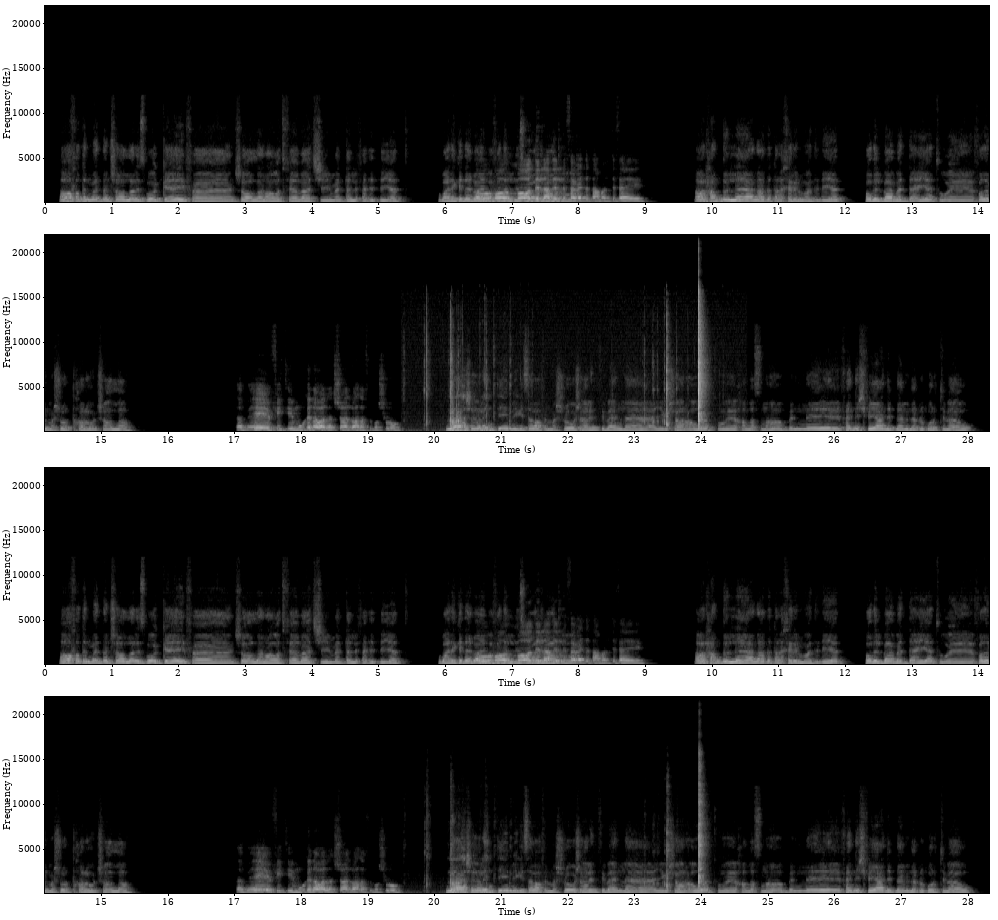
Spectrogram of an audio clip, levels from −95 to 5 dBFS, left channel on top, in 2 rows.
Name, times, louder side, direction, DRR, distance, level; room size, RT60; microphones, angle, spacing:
voice 1, 0.2-5.3 5.9-8.0 9.7-12.0 12.3-15.4 20.2-28.0, right 1 dB, 10° left, 1.5 m, -41 dB
voice 2, 6.5-9.0 17.0-19.5, left 2 dB, 30° left, 2.5 m, -39 dB
sound 1, 19.5-24.7, left 10 dB, 65° left, 0.6 m, -41 dB
7.0 x 2.9 x 5.5 m
head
